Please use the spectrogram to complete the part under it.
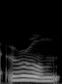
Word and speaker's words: room: La palabra habitación se dice room, room. Lo más importante en la pronunciación de room es pronunciar la R suavecita, no ru, sino ru, ru, room, My room, mi habitación, my room.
